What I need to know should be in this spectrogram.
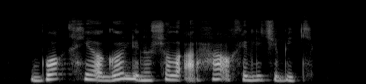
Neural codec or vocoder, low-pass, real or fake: autoencoder, 48 kHz, 128 numbers a frame, DAC-VAE, trained on Japanese speech; 9.9 kHz; fake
